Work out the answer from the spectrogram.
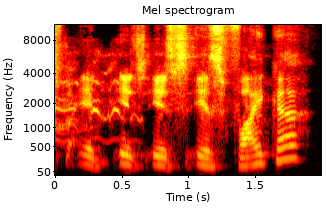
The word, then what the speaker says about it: fika: it pronounced FICA or is it FICA or is it what does it say back there? The pronunciation is here. Yeah, but I can't see that. It's Fika, but it doesn't matter.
